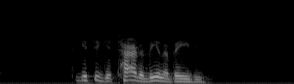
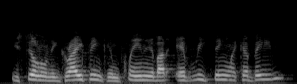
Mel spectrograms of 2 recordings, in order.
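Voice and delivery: ordinary talk

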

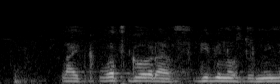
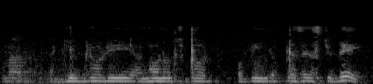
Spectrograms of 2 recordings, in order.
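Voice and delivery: ordinary talk, nothing marked

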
